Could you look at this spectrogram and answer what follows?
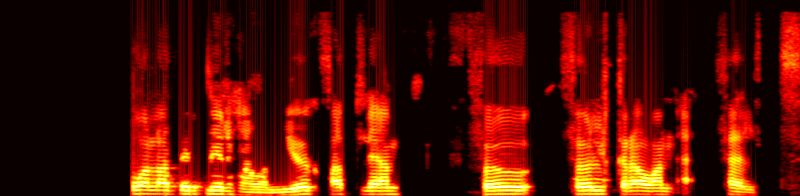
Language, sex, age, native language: Icelandic, male, 20-29, Icelandic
